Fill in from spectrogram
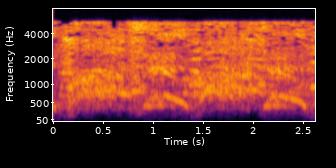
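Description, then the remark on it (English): A large crowd of Seahawks fans in New York shouts a chant of "Hawks" together before a game, in loud, rhythmic bursts, voices swelling with each repeated cry in call-and-response fashion, continuous. “When I say C, you say Hawks. C!”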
